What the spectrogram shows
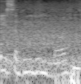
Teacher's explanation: اللہ سے پہلے زیر آئے تو اللہ کو باریک پڑھیں گے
